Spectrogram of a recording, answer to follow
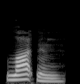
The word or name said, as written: laughton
